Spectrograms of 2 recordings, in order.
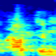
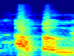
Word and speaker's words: Upham Beach: Upton Beach? Is it Upton? No. No? No. No, Upton's farther up. Upham.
